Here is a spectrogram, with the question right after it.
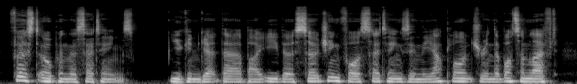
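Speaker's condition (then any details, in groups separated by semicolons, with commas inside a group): No condition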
